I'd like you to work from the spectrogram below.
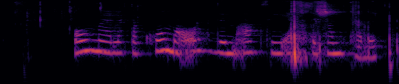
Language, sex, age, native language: Icelandic, female, 11, Icelandic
